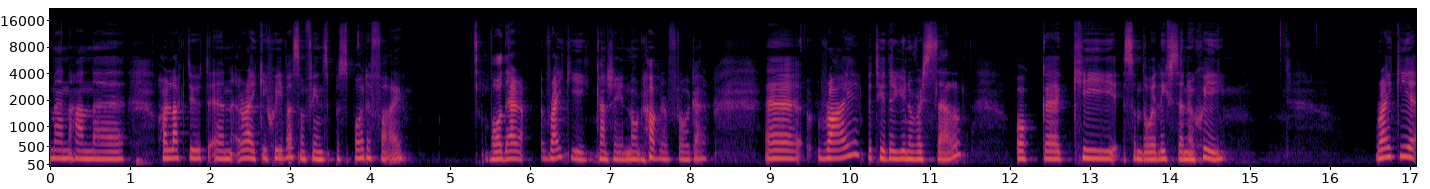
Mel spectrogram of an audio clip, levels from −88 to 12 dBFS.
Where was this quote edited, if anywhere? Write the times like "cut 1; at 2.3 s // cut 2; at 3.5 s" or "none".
none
